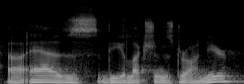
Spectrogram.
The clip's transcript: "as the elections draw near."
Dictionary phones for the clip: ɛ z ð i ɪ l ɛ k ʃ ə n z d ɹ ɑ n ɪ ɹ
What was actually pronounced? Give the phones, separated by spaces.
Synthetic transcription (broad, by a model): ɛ z ð i ɪ l ɛ k ʃ ə n z d ɹ ɑ n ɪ ɹ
